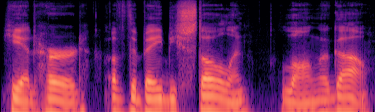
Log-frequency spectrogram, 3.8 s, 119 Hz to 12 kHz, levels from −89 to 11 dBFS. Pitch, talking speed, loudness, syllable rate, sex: 100 Hz, 145 wpm, -16 LUFS, 3.8 syllables/s, male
